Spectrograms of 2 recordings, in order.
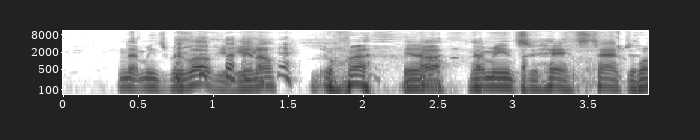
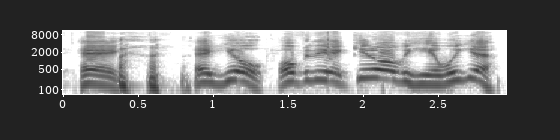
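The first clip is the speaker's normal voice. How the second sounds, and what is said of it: Mock Boston accent. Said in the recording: “Not like it's Bostonians”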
